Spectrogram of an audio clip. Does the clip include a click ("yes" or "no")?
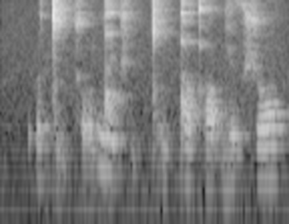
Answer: yes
